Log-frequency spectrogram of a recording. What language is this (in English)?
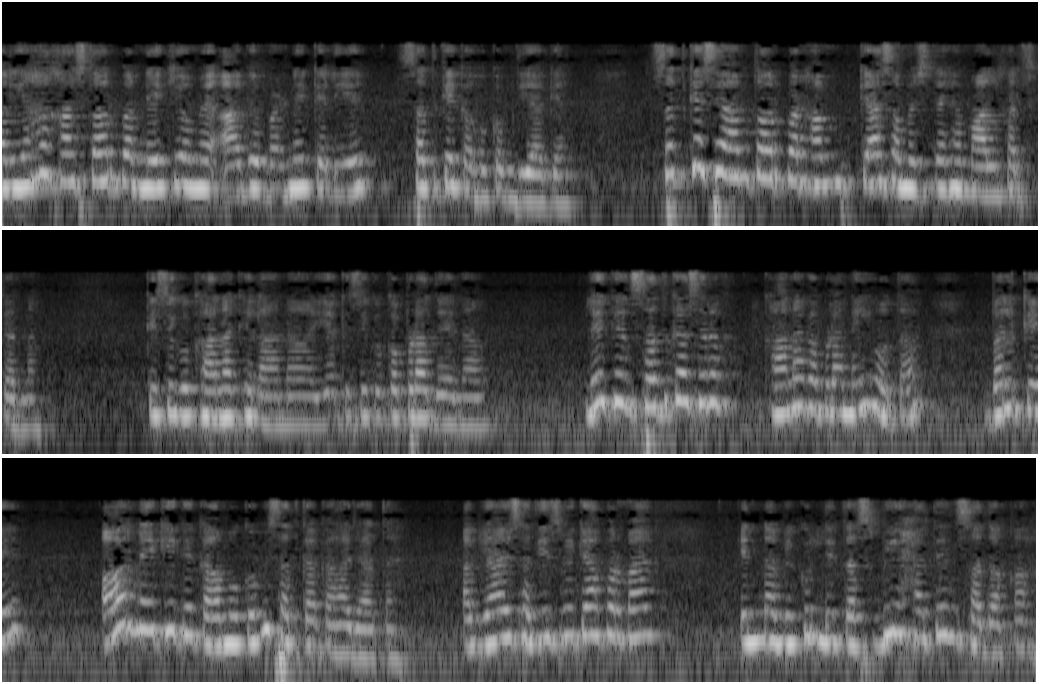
Urdu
